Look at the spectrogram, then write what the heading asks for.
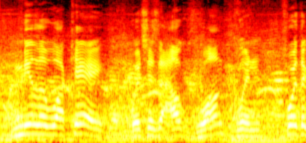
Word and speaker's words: Milwaukee: Alice Cooper yes Pete it is actually it's pronounced Milawake which is alangquin for the good land.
